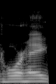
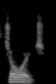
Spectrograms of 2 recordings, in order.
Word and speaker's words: George: last series George Soriano George this is pronouncing Jorge nothing it's George laughs of course it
